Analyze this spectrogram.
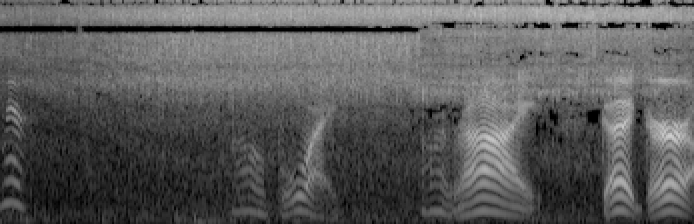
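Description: Water hisses as it sprays from a hose.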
